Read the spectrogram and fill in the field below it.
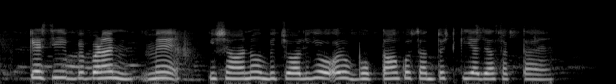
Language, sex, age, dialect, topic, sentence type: Hindi, female, 56-60, Hindustani Malvi Khadi Boli, agriculture, statement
